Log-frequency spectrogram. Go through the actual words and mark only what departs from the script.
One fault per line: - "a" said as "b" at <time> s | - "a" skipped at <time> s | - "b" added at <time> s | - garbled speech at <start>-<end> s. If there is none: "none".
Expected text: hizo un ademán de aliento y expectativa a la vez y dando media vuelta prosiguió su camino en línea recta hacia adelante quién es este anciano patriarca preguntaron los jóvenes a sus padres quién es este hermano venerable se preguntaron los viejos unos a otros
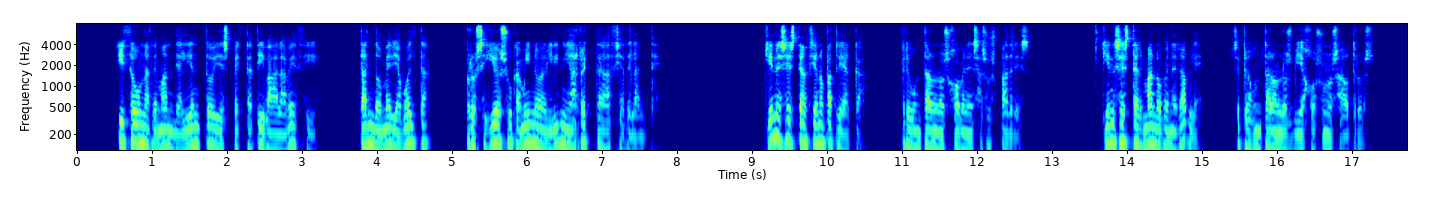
none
